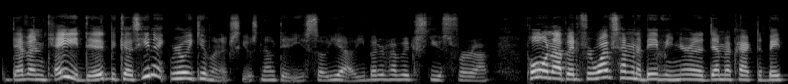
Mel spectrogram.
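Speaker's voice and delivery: normal talking voice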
